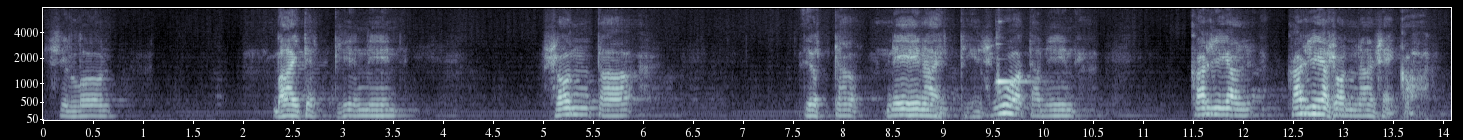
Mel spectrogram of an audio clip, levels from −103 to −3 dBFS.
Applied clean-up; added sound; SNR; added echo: neural separator model SepFormer DNS4.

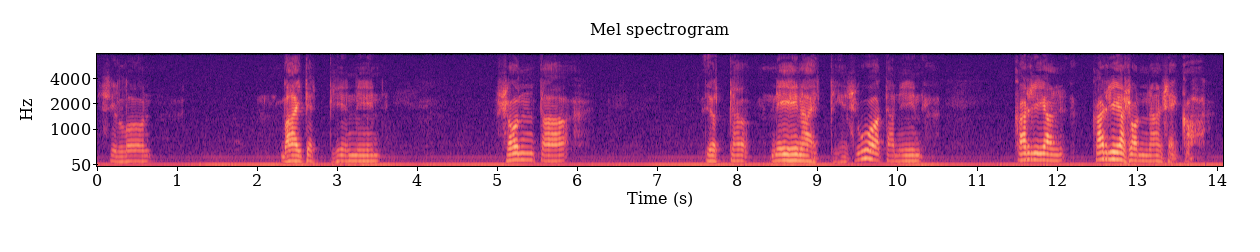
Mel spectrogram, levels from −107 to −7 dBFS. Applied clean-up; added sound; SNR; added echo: none; none; none; none.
